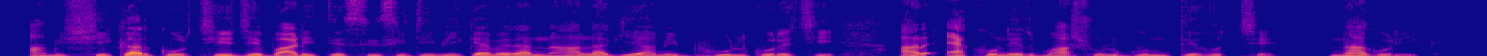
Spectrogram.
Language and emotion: Bengali, sad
